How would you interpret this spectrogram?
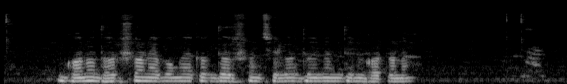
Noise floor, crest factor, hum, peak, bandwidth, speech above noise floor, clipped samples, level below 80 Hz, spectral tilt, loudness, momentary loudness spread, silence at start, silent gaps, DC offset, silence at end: -58 dBFS; 16 dB; none; -10 dBFS; 11.5 kHz; 33 dB; under 0.1%; -60 dBFS; -8 dB/octave; -26 LUFS; 10 LU; 0.55 s; none; under 0.1%; 0.3 s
